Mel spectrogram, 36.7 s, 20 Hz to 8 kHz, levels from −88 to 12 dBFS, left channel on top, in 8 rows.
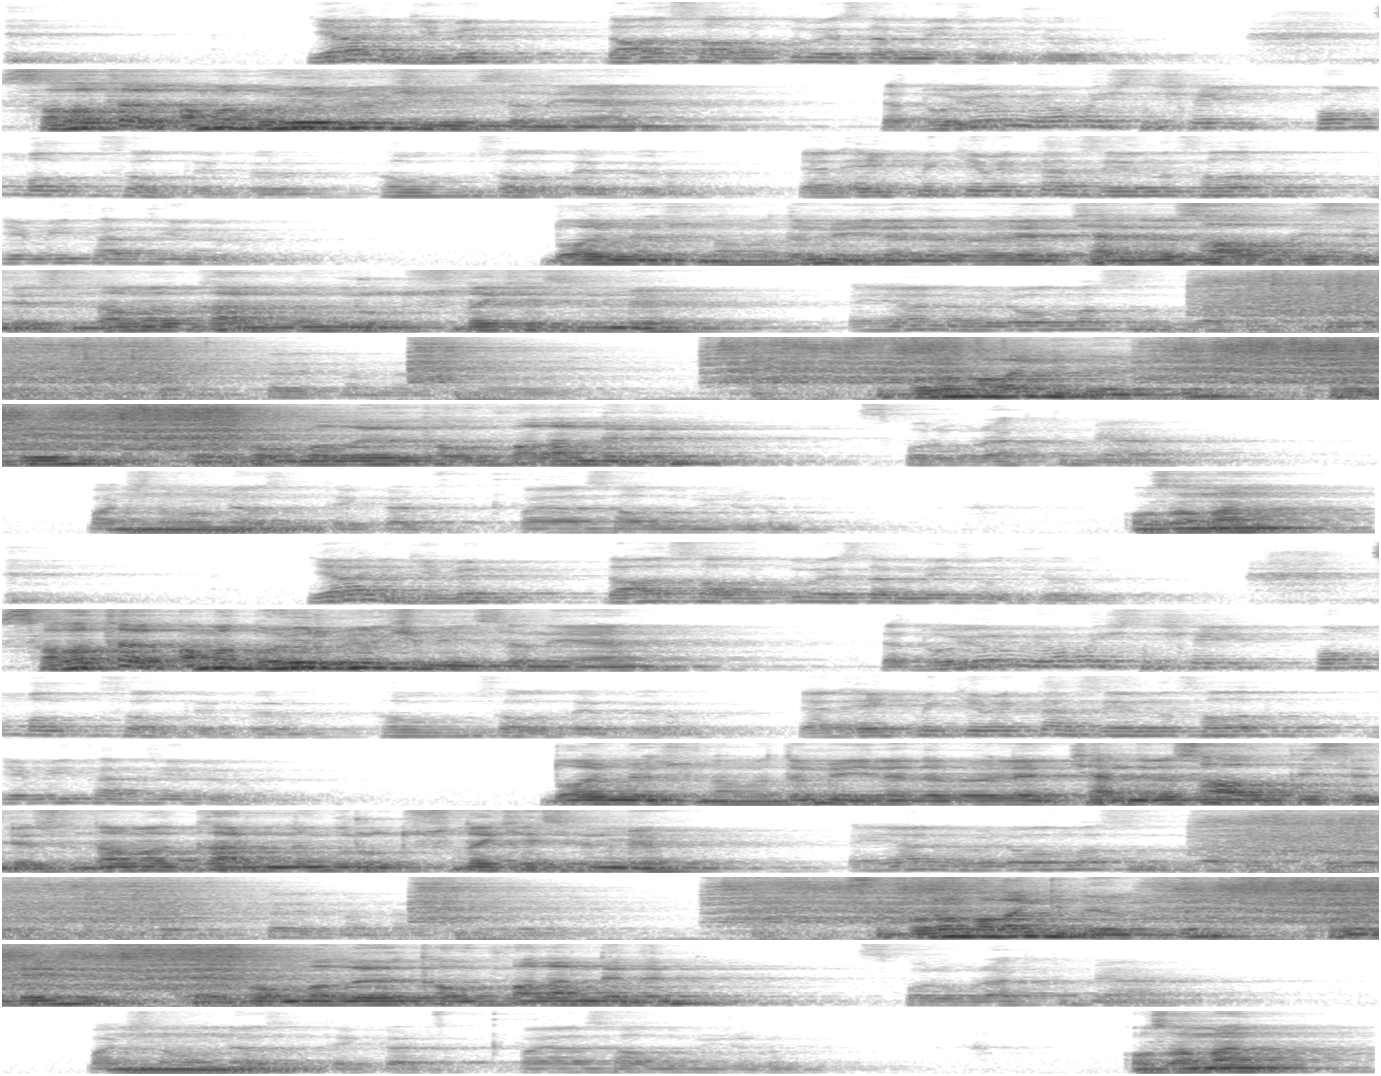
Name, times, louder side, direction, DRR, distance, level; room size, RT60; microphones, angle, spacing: voice 1, 1.0-1.7 2.0-3.6 7.5-11.5 11.8-14.6 21.2-24.8 30.4-31.4 32.4-33.6 33.9-34.8, equal, ahead, -2 dB, 0.8 m, -41 dB
voice 2, 4.2-6.7 15.6-20.6 25.8-27.0 27.3-29.9 32.5-33.0 35.9-36.4, right 2 dB, 75° right, 3 dB, 0.9 m, -25 dB
sound 1, 22.3-23.7 24.3-24.6 25.3-26.3 26.7-28.4, left 2 dB, 50° left, 1.1 m, -29 dB
13.0 x 4.3 x 2.5 m, 1.1 s
head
